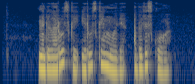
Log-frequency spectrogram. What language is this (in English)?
Belarusian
